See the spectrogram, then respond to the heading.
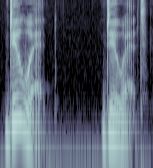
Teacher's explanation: And notice the linking in do it. To make it sound smoother, we can add a very small W sound in between.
